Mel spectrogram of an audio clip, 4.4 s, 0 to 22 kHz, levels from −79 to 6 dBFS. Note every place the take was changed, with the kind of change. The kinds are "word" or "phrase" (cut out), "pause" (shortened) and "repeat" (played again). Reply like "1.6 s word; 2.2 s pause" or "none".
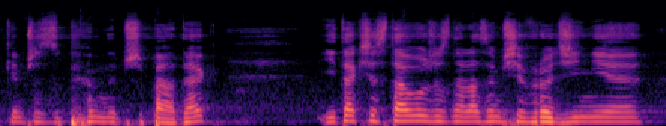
none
